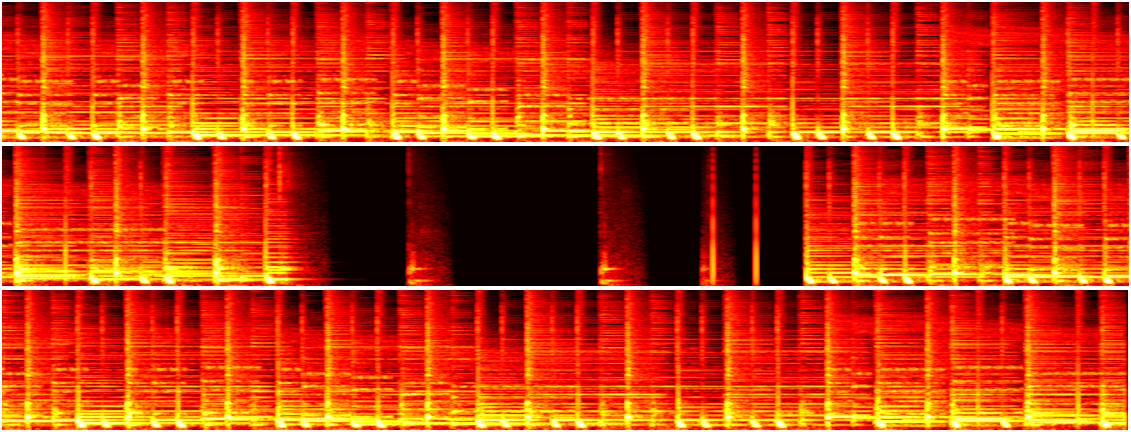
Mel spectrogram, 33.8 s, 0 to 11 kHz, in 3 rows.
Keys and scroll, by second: 14.1 space, 15.3 x, 18.2 F7.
